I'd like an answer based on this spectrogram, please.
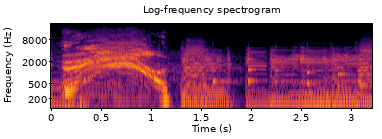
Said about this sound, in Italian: Urla nel microfono.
